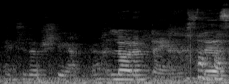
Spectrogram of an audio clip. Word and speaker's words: Shriyanka: Shriyanka, welcome to the show. Thank you so much. Welcome to the winning story. Thank you. My first question is, how many times have people called you Shriyanka instead of Shriyanka?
